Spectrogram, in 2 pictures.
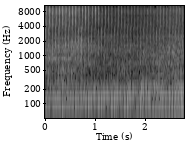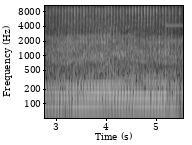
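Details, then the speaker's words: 1998 Geo Metro three-cylinder with a lumpy, uneven idle and a steady stumble about four times a second; the plug on the bad cylinder sparks fine, so it is a dead cylinder running on two; dead cylinder misfire. "now if the spark plug has spark then that means we got a dead cylinder for sure okay she's running on two cylinders"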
